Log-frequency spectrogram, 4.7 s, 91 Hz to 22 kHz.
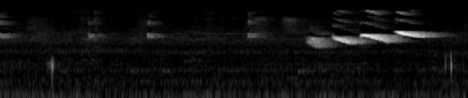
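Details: Male green-winged saltator, a Brazilian COBRAP 2019 champion competition bird, in fighting mood on Tuesday the 16th. After a quiet start of faint chips over low hum, it gives a loud burst of four rich, slurred whistled notes at about three per second.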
